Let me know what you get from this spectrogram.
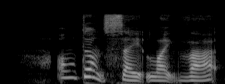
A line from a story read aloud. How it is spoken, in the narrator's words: Chand whined, adding a salacious laugh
